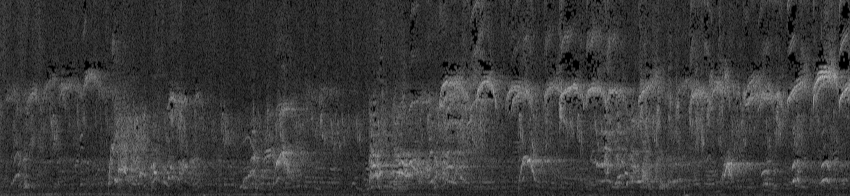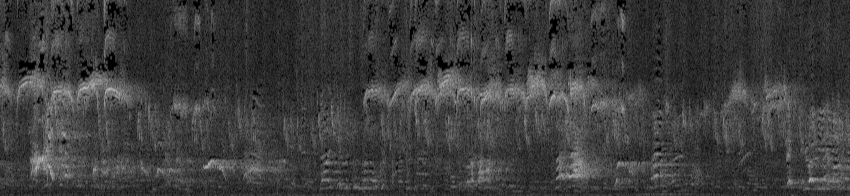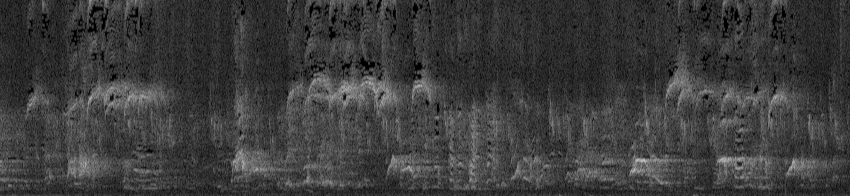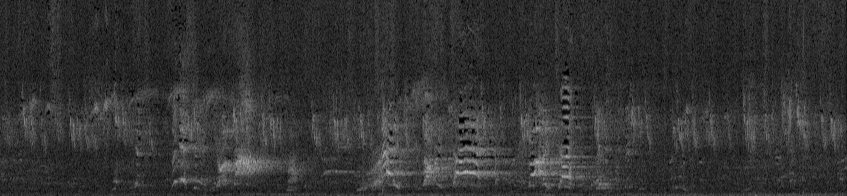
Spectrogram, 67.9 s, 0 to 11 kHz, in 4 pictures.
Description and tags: Smalltown Playground Summer Afternoon
This is the first recording I made with my Zoom H1 (probably will be making more soon). I made it from my balcony, late afternoon - there is a large playground surrounded with 4 four-storied blocks, so there's a great echo. The birds are very noisy at this time of day here and kids as well. There are also some distinct parents talking in the background. Recorded in small town in Poland.
screaming, playground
